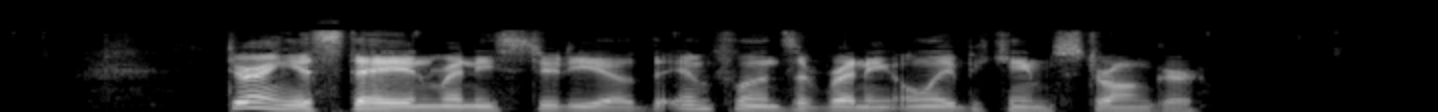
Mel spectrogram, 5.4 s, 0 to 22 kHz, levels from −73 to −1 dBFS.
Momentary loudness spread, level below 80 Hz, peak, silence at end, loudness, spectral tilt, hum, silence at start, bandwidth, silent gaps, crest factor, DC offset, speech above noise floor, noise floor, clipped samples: 15 LU; -62 dBFS; 0 dBFS; 0.9 s; -22 LUFS; -3.5 dB/octave; none; 0.85 s; 10.5 kHz; none; 24 dB; under 0.1%; 46 dB; -70 dBFS; under 0.1%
